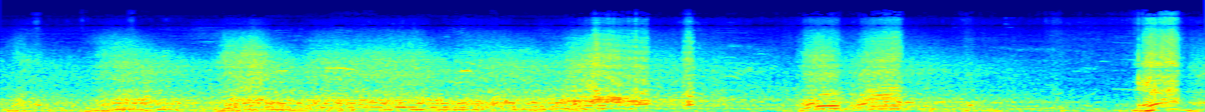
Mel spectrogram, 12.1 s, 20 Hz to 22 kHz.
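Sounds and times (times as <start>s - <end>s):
truck engine revving: 0.0s - 12.0s.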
